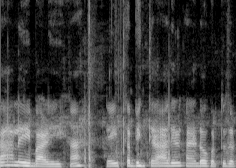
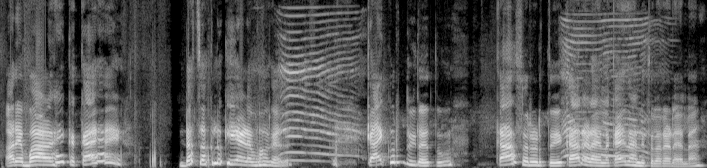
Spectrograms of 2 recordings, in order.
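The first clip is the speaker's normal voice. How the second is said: frantic crying plea; 6 semitones higher, 3 dB louder than usual. Acted. The baby is crying, she panics.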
